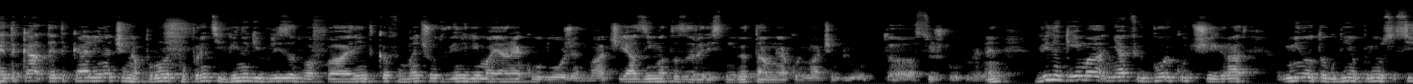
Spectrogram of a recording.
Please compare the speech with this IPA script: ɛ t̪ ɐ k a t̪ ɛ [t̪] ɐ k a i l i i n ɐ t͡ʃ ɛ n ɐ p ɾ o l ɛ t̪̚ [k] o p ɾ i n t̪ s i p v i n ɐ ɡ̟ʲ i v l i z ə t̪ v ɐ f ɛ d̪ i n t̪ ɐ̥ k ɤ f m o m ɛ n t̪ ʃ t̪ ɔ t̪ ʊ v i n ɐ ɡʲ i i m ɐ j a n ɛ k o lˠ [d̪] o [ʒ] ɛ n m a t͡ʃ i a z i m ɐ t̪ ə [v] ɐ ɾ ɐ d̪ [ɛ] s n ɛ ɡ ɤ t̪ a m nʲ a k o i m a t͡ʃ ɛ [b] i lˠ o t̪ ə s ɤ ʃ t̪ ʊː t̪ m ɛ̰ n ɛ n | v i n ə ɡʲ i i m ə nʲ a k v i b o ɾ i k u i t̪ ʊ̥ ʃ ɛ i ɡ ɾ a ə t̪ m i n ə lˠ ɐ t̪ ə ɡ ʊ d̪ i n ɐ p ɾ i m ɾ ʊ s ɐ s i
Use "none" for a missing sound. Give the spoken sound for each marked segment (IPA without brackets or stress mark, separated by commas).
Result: t̪, p, d̪, ʒ, z, i, b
